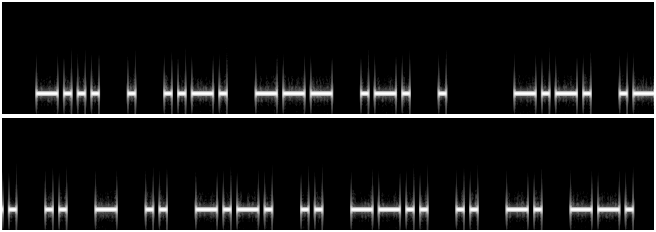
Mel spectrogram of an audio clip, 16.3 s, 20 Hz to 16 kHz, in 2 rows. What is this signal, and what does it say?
Morse code, heard as a keyed tone, about 14 wpm, spaced as for 12 wpm, 700 Hz. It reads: BEFORE CRITICIZING
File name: Morsekurs / Witze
